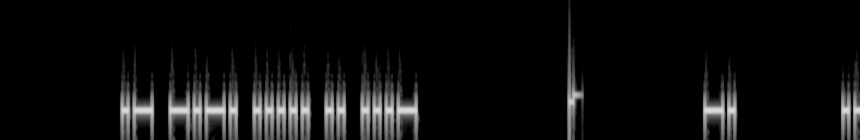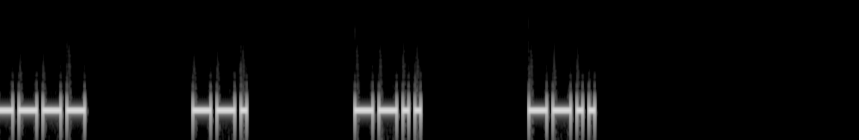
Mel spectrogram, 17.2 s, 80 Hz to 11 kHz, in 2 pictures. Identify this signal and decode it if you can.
Morse code, heard as a keyed tone, about 20 wpm, spaced as for 10 wpm, 700 Hz. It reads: AC5IV N1GZZ
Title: USA Call Signs - 5 Characters - 6x Character Spacing - 20wpm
